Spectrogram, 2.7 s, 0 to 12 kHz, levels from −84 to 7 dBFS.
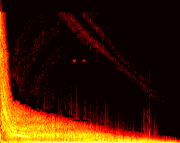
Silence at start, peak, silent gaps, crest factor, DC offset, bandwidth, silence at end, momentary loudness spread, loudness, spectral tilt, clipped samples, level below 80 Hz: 0 s; 0 dBFS; none; 6 dB; under 0.1%; 10.5 kHz; 0 s; 9 LU; -11 LUFS; -5.5 dB/octave; under 0.1%; -10 dBFS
